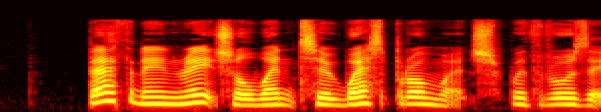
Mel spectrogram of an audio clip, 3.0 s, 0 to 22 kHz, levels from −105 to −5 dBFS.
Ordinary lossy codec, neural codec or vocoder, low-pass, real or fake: none; none; none; real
